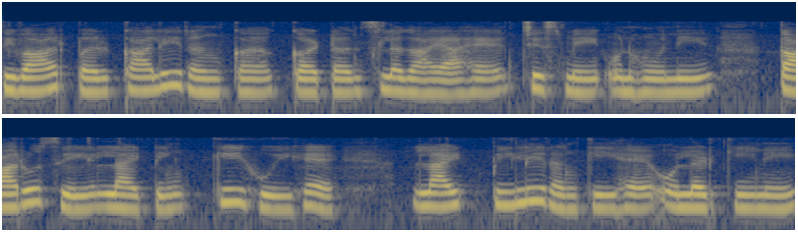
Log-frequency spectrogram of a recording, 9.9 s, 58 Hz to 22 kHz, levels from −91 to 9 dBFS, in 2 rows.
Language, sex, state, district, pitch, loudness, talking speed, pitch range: Hindi, female, Chhattisgarh, Korba, 195 Hz, -19 LUFS, 145 wpm, 185-210 Hz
